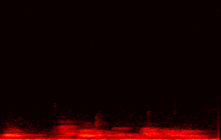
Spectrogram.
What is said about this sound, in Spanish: Pero, o sea, porque creo que, creo que hay perros de fondo, vamos a tener que trabajar en esto.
